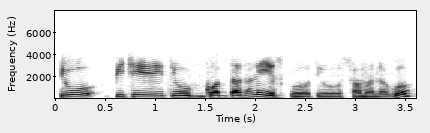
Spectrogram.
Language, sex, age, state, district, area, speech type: Nepali, male, 18-30, West Bengal, Darjeeling, rural, conversation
